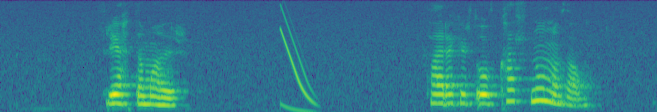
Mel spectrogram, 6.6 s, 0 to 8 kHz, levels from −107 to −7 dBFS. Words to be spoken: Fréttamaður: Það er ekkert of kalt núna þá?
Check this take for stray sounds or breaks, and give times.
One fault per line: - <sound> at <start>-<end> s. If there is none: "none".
- chirp at 2.8-3.2 s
